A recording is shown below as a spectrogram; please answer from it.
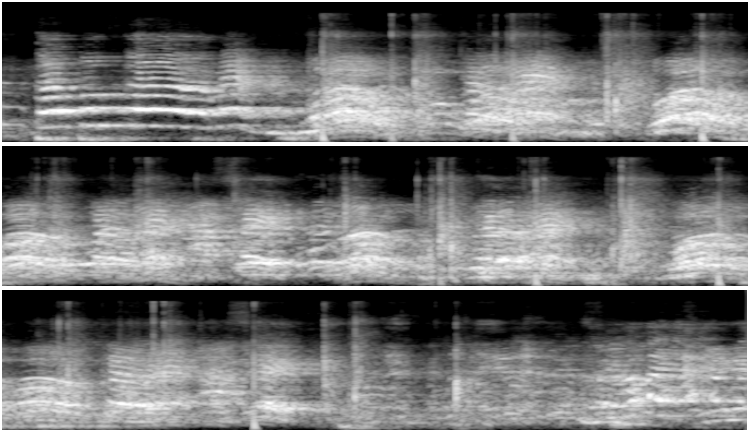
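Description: A crowd of adults at an Indonesian gathering joins a rhythmic clap chant, sharp unison claps spaced through loud shouted and chanted voices, with some laughter and chatter.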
